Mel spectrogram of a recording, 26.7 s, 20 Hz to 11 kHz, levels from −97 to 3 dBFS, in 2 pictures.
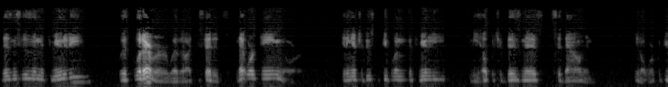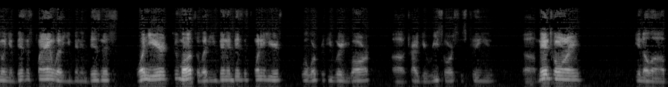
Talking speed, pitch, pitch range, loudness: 165 wpm, 105 Hz, 95-115 Hz, -39 LUFS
